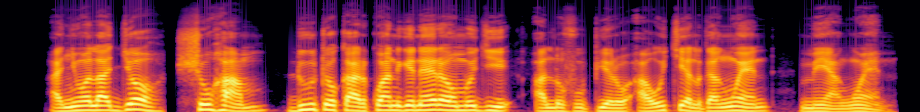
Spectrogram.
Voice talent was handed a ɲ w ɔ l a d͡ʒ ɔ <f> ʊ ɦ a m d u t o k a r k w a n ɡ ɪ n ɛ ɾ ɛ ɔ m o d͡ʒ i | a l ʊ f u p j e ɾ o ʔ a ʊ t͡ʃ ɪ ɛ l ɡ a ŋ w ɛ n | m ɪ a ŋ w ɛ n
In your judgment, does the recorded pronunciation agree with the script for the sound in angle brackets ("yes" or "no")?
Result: no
